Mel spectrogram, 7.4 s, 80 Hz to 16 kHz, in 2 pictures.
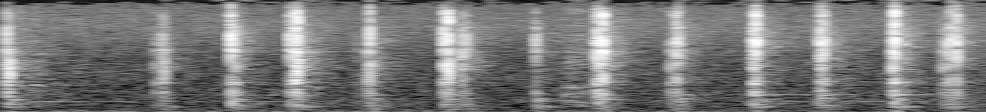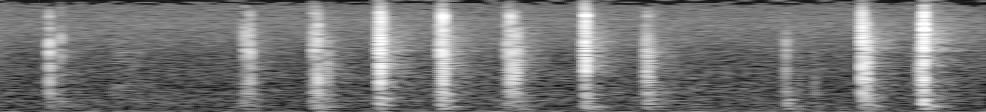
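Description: Long fingernails tap and scratch the flat top of a red plastic lid on a white cream tub, making about 25 short, dry, bright clicks at an uneven pace. Faint scratching and a low rumble sit beneath the taps, and each click dies away almost at once.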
